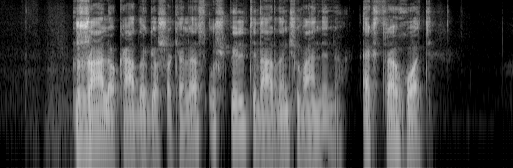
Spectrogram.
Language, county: Lithuanian, Kaunas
